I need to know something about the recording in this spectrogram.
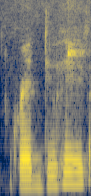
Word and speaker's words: Duhigg: By Greg Duhigg, I believe is the way you pronounce his last name.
